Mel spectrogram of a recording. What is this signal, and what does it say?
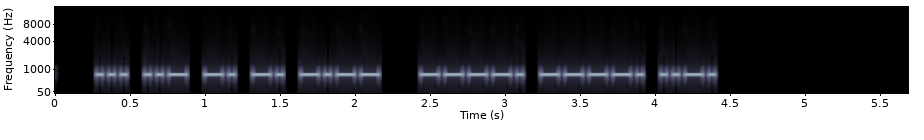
Morse code, heard as a keyed tone, about 28 wpm, 700 Hz. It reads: SUNNY 99F
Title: Speed-Racing Common QSO Phrases Encore - 30wpm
